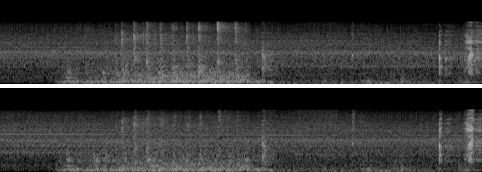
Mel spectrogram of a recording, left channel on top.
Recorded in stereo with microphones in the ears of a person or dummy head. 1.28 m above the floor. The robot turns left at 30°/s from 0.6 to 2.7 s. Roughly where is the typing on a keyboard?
Behind.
